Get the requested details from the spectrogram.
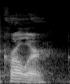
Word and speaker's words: cruller: Well, it's spelled, I think, traditionally, it's C-R-U-L-L-E-R. – Yep, that's right. – Okay. So. – And I've always said cruller. – I've always said cruller, too.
